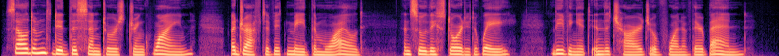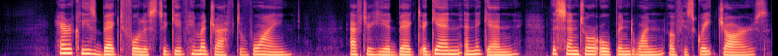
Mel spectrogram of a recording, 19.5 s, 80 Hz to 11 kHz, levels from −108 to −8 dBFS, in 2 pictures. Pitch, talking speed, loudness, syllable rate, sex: 185 Hz, 165 wpm, -19 LUFS, 4.7 syllables/s, female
